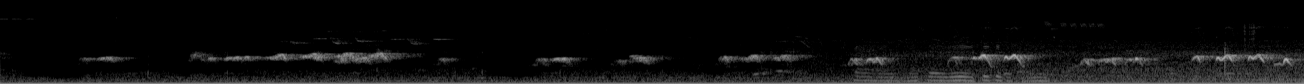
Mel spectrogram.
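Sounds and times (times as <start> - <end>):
birds warbling: 5.4 - 13.0.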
